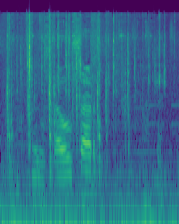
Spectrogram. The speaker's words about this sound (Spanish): Si escuchan llaves es porque realmente estoy en el carro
